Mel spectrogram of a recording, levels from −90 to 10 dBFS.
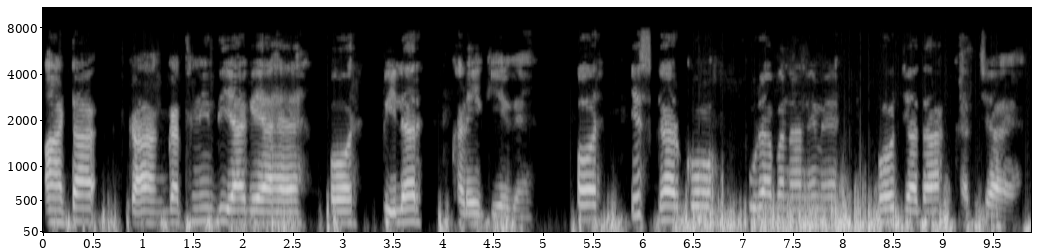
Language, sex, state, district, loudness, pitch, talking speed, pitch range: Hindi, male, Bihar, Lakhisarai, -15 LUFS, 170 Hz, 135 wpm, 155-185 Hz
